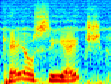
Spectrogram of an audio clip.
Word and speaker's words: Koch: I suspected, that was the S word I was looking for, it might be like Ed Koch, and that is how you pronounce his last name, Koch.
